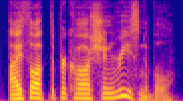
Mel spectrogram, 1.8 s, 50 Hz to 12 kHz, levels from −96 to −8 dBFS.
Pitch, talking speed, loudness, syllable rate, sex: 140 Hz, 165 wpm, -17 LUFS, 6.2 syllables/s, male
